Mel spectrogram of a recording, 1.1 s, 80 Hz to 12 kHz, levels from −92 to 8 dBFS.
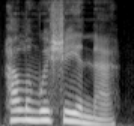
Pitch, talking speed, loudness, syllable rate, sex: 205 Hz, 320 wpm, -13 LUFS, 7.9 syllables/s, female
